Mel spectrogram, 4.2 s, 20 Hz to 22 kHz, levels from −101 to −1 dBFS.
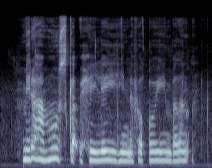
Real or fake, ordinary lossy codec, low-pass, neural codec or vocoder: real; none; 14.4 kHz; none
